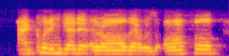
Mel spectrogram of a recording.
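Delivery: ordinary talk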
